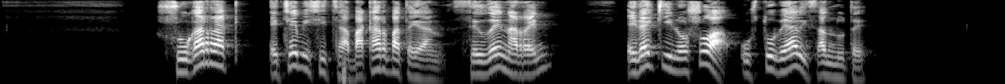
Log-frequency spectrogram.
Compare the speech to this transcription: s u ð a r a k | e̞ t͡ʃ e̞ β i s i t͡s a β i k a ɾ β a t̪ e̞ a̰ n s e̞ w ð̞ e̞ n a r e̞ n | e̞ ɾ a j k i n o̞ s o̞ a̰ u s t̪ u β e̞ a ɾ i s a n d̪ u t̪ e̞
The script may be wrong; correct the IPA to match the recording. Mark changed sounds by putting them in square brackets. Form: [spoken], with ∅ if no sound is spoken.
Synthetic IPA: s u [ɣ] a r a k | e̞ t͡ʃ e̞ β i s i t͡s a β [a] k a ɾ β a t̪ e̞ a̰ n s e̞ w ð̞ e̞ n a r e̞ n | e̞ ɾ a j k i n o̞ s o̞ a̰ u s t̪ u β e̞ a ɾ i s a n d̪ u t̪ e̞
